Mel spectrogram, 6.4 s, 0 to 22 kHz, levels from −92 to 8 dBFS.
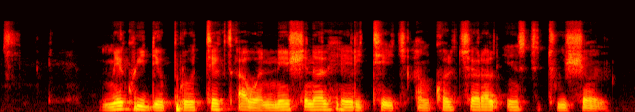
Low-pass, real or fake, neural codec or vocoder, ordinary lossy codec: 9.9 kHz; fake; vocoder, 22.05 kHz, 80 mel bands, WaveNeXt; MP3, 96 kbps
